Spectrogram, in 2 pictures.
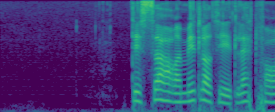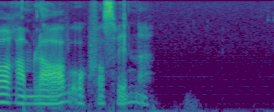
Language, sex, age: Norwegian, female, 43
